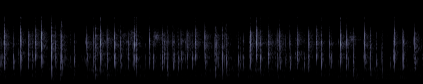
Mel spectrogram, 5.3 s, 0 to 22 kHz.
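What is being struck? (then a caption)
Mechanical keyboard with plastic keycaps. A compact Ducky One 2 SF mechanical keyboard, modded with Lumia Matcha switches and Poron foam and fitted with white plastic keycaps, sits on a wooden desk while someone types continuously with the fingertips of both hands. About 37 keystrokes land in quick, uneven succession, each a short, bright, crisp clack with almost no low end and no lingering ring.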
